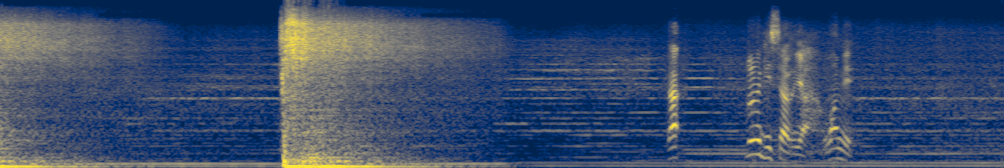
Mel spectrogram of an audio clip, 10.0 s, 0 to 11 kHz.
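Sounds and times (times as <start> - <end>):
horror scare sting boom: 0.0 - 1.4, 2.8 - 5.0
low droning music: 0.0 - 10.0.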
